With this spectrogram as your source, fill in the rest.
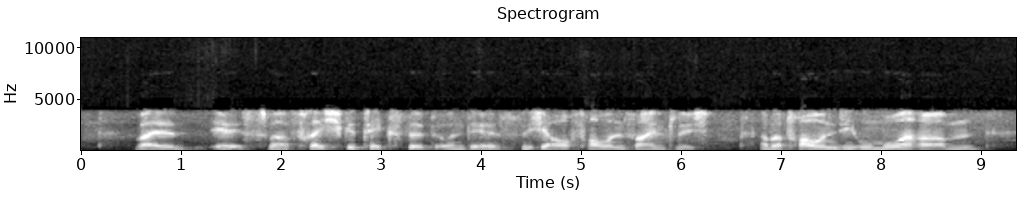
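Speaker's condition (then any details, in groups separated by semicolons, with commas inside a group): Parkinson's disease; dismissed as stage fright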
